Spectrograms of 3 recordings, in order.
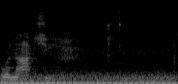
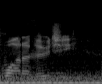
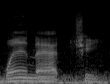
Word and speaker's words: Wenatchee: I thought it was pronounced Wenatchee. She's I thought it was Wannahoochee.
